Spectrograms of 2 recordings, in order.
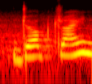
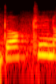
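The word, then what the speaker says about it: doctrine: अब बताइए डॉक्ट्राइन of lapse, या कुछ लोग इसको डॉक्ट्रिन ऑफ लैप्स कहते हैं, ये तो प्रोनाउंसिएशन है।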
